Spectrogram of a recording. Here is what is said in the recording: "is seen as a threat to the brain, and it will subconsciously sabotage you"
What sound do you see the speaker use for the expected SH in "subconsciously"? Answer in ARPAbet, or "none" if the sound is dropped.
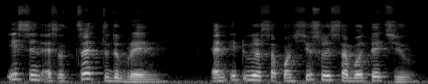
S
